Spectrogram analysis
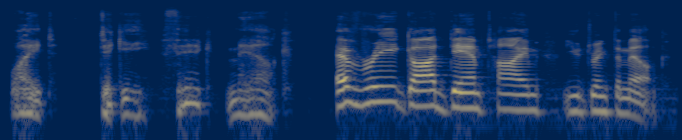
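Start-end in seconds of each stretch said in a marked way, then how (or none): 0.1-2.9 dark, brooding superhero voice. Quoting what another person says; Batman voice. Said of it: "He says in a Batman voice".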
